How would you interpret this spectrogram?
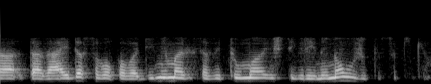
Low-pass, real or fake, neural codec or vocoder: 3.6 kHz; fake; codec, 16 kHz in and 24 kHz out, 1 kbps, XY-Tokenizer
